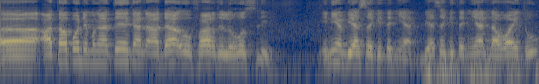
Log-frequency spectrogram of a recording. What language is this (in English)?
Malay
